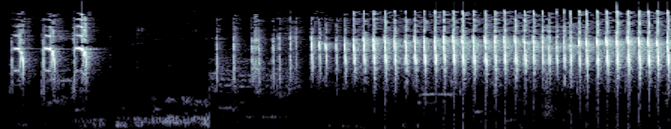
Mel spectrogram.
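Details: Bar-winged prinia in breeding condition calls to other females, which answer: three sharp high chirps, a short soft rustle, then a long rapid series of high clipped notes repeated several times a second.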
